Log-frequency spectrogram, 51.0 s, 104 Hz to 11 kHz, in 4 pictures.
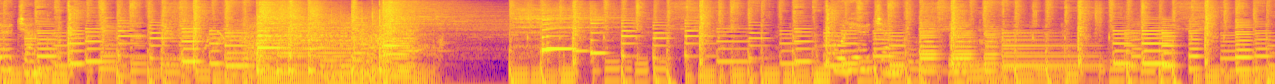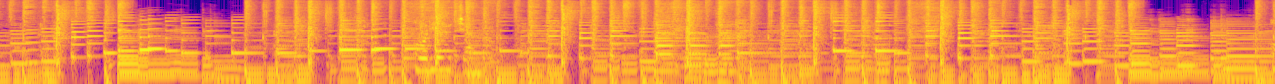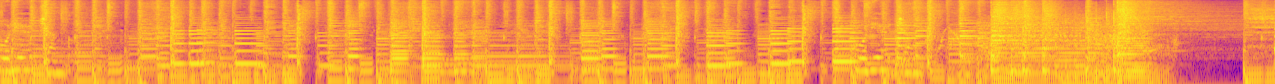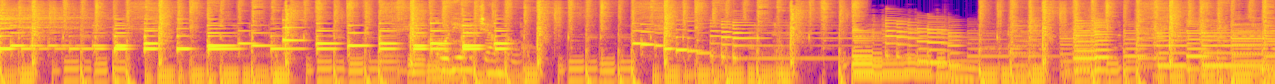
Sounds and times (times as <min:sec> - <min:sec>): Speech: 0:00.0 - 0:00.6, 0:08.3 - 0:09.2, 0:16.9 - 0:17.7, 0:25.4 - 0:26.3, 0:34.0 - 0:35.4, 0:42.4 - 0:43.6
Theme music: 0:02.1 - 0:06.4, 0:34.7 - 0:41.6.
